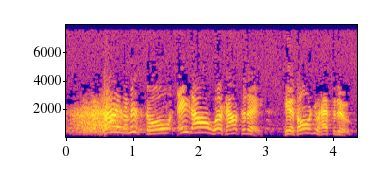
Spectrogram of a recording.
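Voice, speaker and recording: An actor playing a brash, hammy male announcer in a 1940s radio comedy sketch, pitching a product in a booming sales voice, heard through a dull old radio broadcast recording. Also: lively intonation, a little slow, background noise.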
